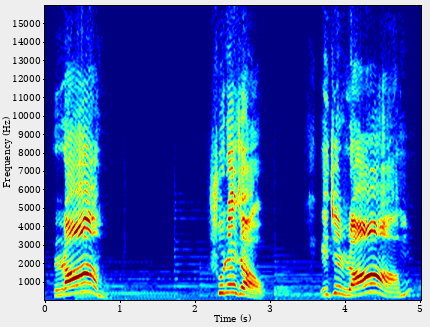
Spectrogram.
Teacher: স্বরধ্বনির টেনে দীর্ঘায়িত উচ্চারণ তাকেই আমরা বলি প্লুতস্বর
